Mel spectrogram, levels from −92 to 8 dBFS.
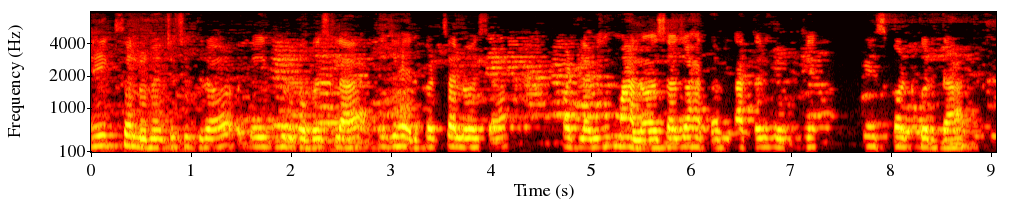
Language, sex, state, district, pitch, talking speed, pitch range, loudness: Konkani, female, Goa, North and South Goa, 195 Hz, 145 wpm, 185-205 Hz, -20 LUFS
